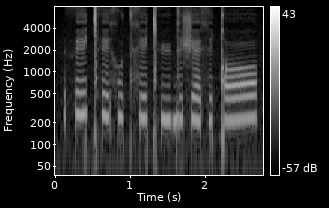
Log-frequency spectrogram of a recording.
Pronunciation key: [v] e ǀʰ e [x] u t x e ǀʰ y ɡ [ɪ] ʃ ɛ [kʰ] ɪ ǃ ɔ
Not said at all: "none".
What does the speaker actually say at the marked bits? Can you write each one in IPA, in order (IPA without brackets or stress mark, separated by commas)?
θ, x, ɪ, x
